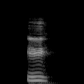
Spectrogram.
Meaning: third-person singular past historic of avoir
- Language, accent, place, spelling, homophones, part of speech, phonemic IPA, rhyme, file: French, France, Lyon, eut, eu / eue / eues / eus / eût / hue / huent / hues / u / us, verb, /y/, -y, LL-Q150 (fra)-eut.wav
